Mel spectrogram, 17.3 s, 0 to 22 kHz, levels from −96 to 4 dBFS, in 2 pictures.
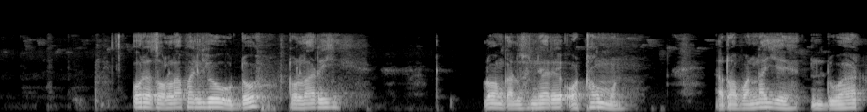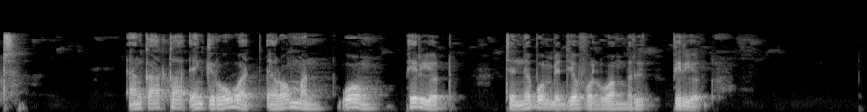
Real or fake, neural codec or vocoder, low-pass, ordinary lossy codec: real; none; 7.2 kHz; none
